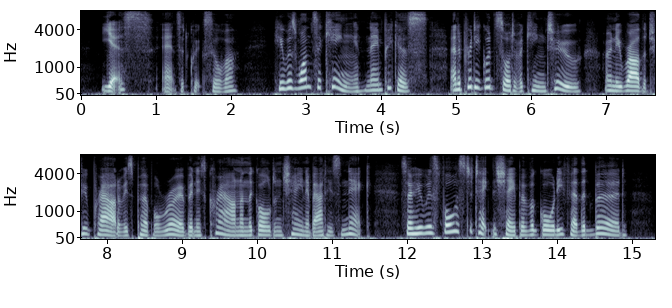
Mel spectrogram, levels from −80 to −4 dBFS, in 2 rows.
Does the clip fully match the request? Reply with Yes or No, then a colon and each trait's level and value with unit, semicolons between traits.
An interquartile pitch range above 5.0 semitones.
Yes: wide, 5.6 semitones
